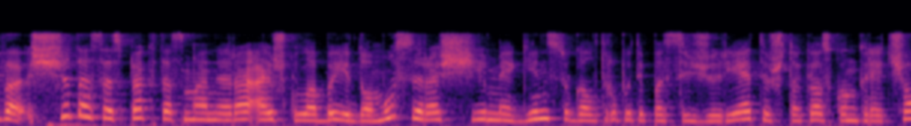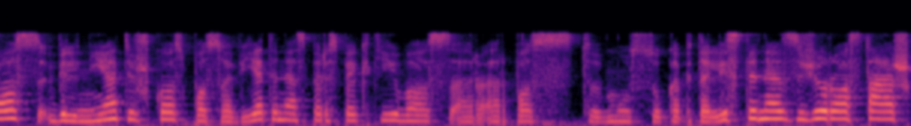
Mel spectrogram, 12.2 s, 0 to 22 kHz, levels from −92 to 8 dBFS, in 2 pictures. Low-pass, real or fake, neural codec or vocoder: 7.2 kHz; real; none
